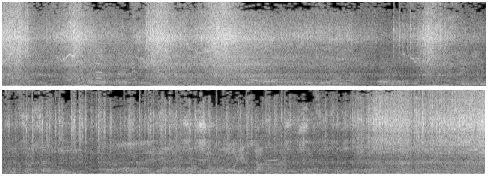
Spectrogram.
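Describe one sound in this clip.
Race car engines roar and rumble loudly nearby.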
